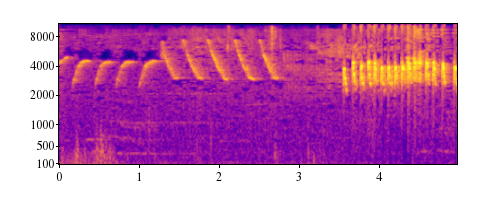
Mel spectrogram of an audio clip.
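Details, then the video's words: White-rumped shama song: a series of downward-slurred whistles, then a quick run of longer sweeping notes, ending in a rapid rattling trill of high chips. "kicau murai batu.. fuul isiaaan"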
